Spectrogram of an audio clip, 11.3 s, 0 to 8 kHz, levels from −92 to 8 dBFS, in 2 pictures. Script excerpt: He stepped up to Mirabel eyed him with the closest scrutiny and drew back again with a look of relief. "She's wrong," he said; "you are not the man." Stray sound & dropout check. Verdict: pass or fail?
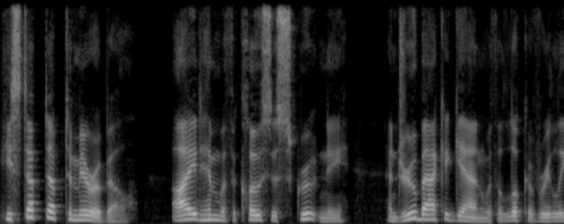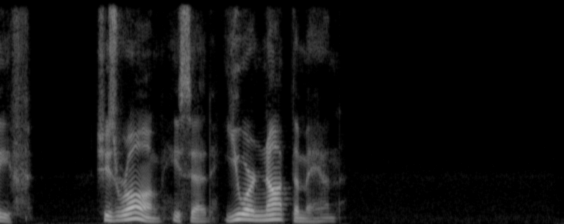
pass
